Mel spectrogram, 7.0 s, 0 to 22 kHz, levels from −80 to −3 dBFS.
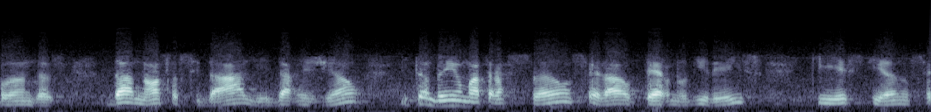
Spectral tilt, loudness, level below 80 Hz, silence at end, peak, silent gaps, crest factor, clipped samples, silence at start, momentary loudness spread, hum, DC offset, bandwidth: -6.5 dB/octave; -21 LUFS; -68 dBFS; 0.05 s; -2 dBFS; none; 20 dB; under 0.1%; 0 s; 12 LU; none; under 0.1%; 8 kHz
